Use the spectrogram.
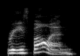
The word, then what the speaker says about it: Rose Bowen: So I am reading my first one by Rose Bowen. Is that how you say her name? Yeah.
